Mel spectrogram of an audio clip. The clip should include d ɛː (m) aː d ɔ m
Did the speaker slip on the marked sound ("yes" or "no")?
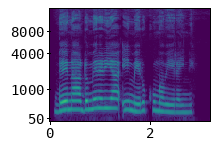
yes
